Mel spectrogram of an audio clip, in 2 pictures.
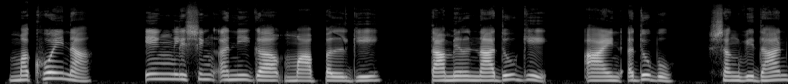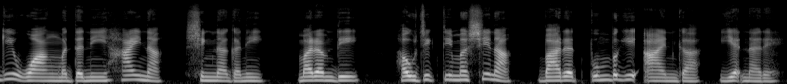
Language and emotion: Manipuri, neutral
